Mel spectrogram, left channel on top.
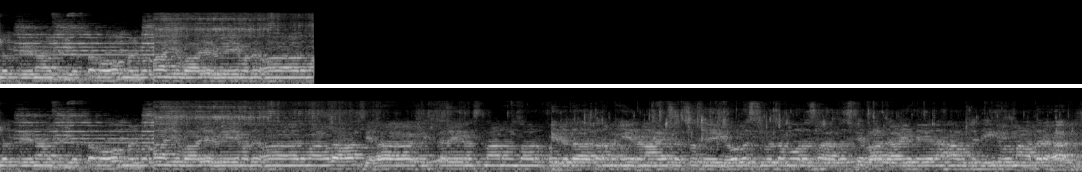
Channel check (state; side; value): drops out; left; at 3.2 s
